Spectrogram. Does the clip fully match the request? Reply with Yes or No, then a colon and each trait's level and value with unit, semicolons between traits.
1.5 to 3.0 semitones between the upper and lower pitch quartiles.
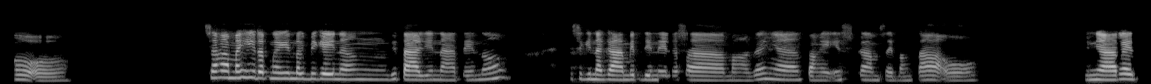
No: average, 3.5 semitones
